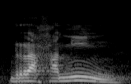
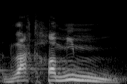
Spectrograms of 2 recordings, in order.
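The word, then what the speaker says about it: רחמים: La palabra hebrea misericordia es rahamim, pero se pronuncia rachamim y tiene su raíz dos palabras, útero y lejano.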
